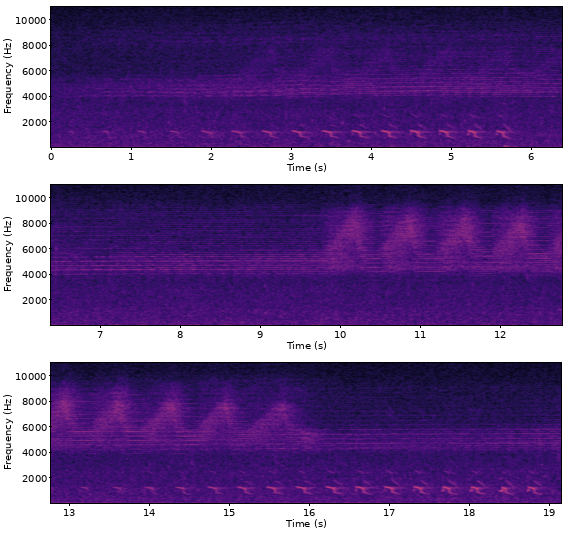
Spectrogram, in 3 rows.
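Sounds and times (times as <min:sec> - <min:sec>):
Trogon viridis green-backed trogon calling: 0:00.2 - 0:05.8, 0:12.7 - 0:19.0.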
